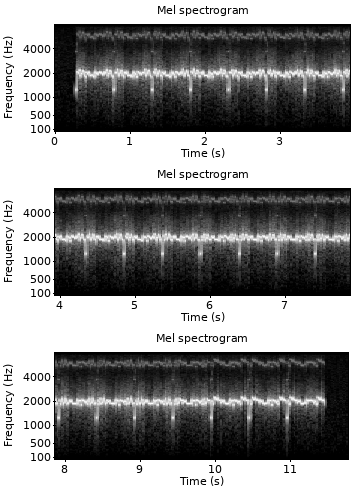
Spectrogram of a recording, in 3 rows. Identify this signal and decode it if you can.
SSTV (slow-scan television), PD 120, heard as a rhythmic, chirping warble.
